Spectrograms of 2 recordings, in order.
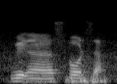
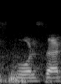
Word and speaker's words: Sforza: portraits of the Duke Francesco and the Duchess Sforza. And that's why this set of cards is known as Visconti Sforza Tarot. Can you spell it, sir? Visconti, V-I-S-T. Visconti, hyphen Sforza.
